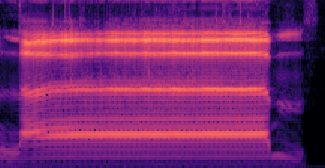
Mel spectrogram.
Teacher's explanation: যখনই লাম বলবো তখন এই দুই লাস্টে এসে দুই ঠোঁট এক হয়ে যাবে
